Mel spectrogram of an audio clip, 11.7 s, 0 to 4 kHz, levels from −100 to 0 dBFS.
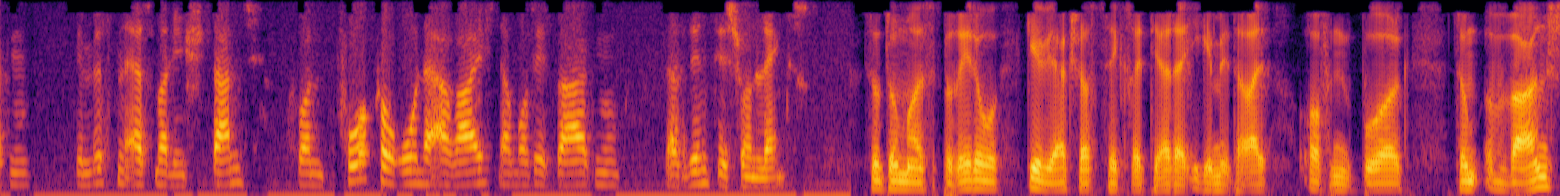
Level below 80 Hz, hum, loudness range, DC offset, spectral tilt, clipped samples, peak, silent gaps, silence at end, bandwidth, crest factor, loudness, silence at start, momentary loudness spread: -44 dBFS; none; 5 LU; under 0.1%; -11 dB/octave; under 0.1%; 0 dBFS; none; 0 s; 4 kHz; 18 dB; -18 LUFS; 0 s; 13 LU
